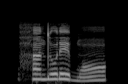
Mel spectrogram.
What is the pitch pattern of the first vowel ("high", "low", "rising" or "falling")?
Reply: high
